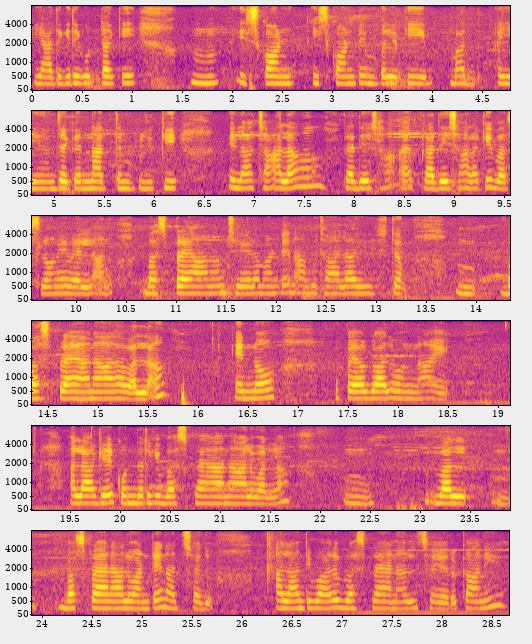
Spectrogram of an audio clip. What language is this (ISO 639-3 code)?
tel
